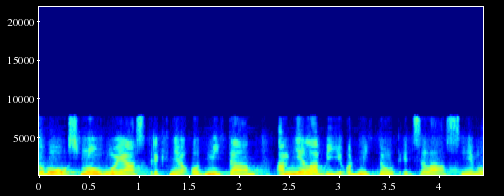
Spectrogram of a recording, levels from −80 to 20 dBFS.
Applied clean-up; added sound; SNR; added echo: neural separator model SepFormer DNS4.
